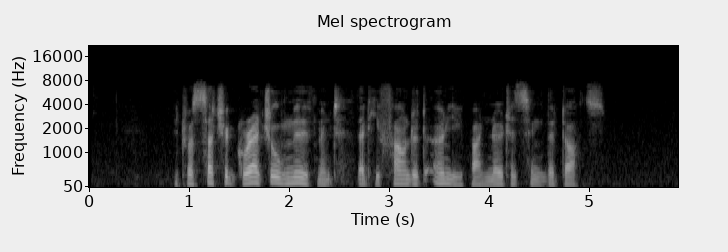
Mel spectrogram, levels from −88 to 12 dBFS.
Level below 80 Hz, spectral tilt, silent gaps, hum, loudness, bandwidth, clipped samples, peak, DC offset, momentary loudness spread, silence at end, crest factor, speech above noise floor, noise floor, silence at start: -70 dBFS; -5 dB/octave; none; none; -31 LUFS; 8 kHz; under 0.1%; -10 dBFS; under 0.1%; 11 LU; 0.75 s; 24 dB; 40 dB; -71 dBFS; 0.85 s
